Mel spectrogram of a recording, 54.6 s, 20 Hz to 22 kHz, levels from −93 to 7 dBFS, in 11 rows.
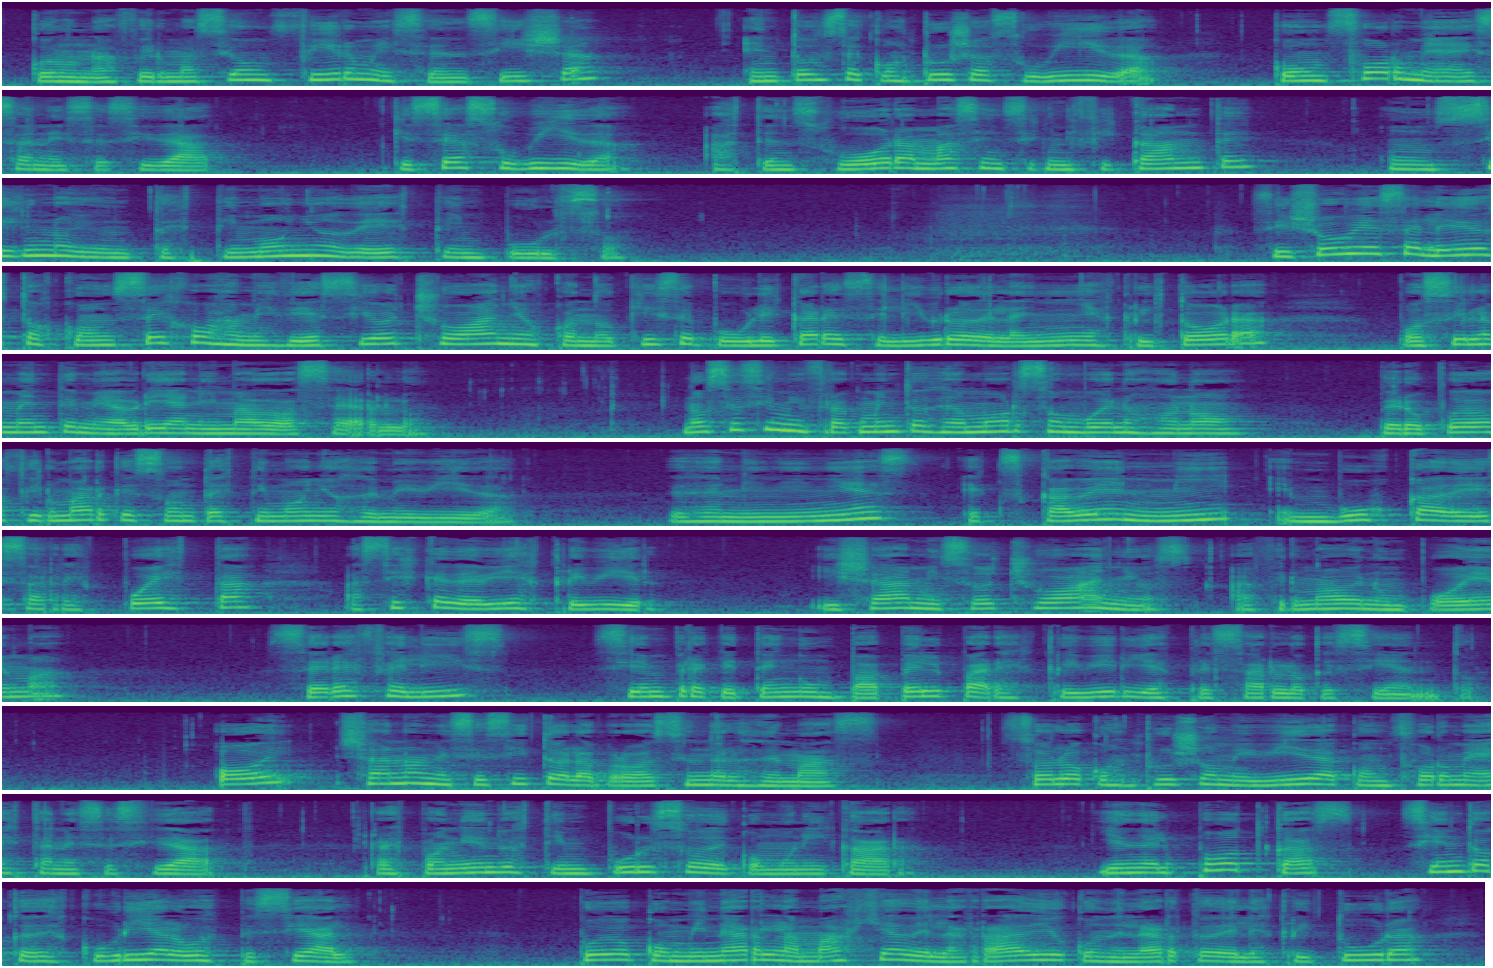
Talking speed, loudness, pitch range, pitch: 180 wpm, -19 LUFS, 170-220 Hz, 190 Hz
